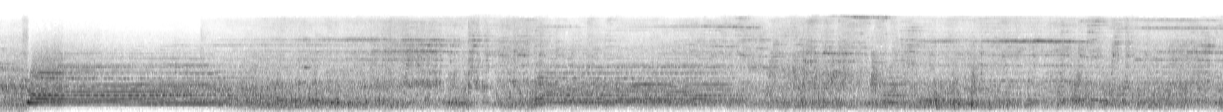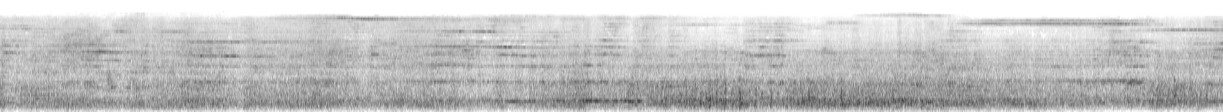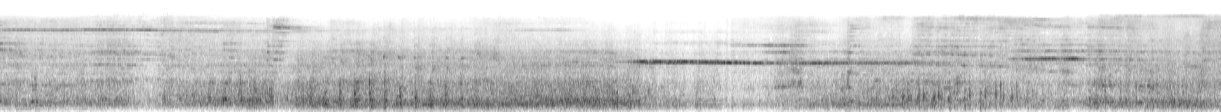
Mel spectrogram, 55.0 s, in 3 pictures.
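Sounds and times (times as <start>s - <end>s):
train wheels rumbling on rails: 0.0s - 55.0s
high-pitched wheel squeal: 12.4s - 27.8s, 33.1s - 41.2s, 46.0s - 53.5s.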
